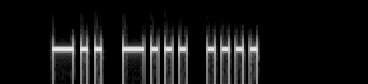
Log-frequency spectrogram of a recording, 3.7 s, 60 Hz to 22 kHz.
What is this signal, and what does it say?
Morse code, heard as a keyed tone, about 17 wpm, 700 Hz. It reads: DBH
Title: Three Challenging Letter-Number Combinations 17wpm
